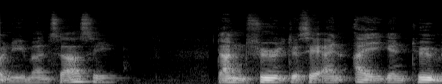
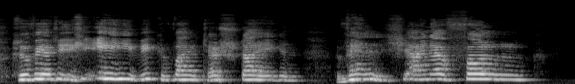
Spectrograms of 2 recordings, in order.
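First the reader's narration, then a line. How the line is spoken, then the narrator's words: Shouting. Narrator (German): schrie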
